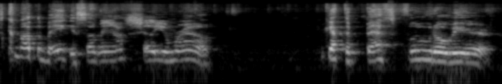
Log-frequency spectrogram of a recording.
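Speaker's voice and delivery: small, high little voice. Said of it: "His little ass voice".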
